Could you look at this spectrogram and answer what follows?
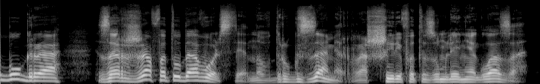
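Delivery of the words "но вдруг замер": ordinary delivery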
